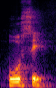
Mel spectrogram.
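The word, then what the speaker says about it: José: एक चीज और, जब ये JOSC लिखा होता है ना, इसको प्रोनाउंसिएशन कैसे करते हैं? होसे।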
